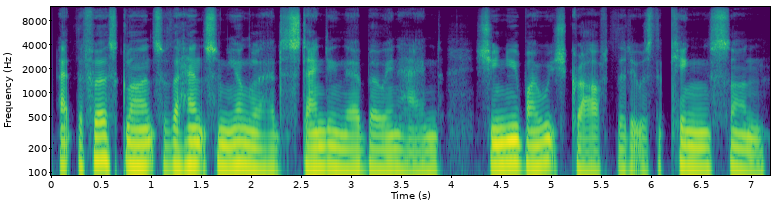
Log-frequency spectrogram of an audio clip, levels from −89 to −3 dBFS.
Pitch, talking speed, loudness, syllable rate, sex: 105 Hz, 200 wpm, -16 LUFS, 4.4 syllables/s, male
